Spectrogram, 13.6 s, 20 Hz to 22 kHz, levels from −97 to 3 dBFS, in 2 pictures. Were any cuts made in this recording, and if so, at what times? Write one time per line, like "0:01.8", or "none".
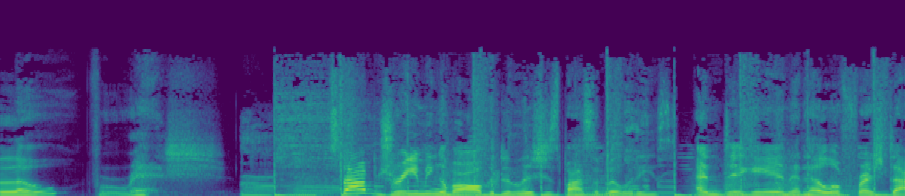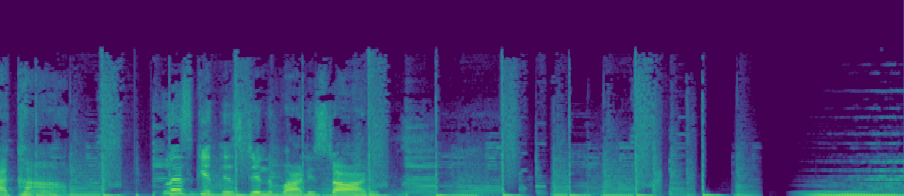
0:12.5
